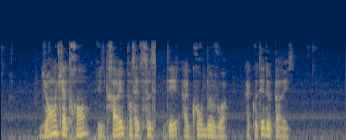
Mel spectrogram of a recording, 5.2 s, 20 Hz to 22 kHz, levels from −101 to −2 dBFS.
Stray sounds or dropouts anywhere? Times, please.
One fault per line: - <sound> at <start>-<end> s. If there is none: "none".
- dropout at 2.3-2.5 s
